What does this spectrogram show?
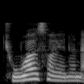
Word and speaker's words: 좋아서: 근데 여기 좋아서에는 아니에요. 같은 계통의 목구멍 계통의 이윽과 히읗과 이응이 만나면 좋아서, 좋아서 어떤 게 발음하기 좋은가요? 이게 더 좋아요. 그래서 얘는 히읗이 소리가 안 나요.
